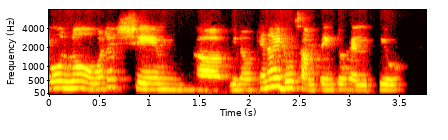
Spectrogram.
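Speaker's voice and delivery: sympathetic, caring, empathetic tone. Showing the tone when feeling bad for a friend, sympathetic. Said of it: "you have empathy for them. So you're like".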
